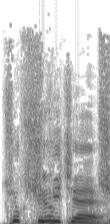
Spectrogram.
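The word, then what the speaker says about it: Zugspitze: 쭈꾸슈피체가 야, 발음 그 좀, 야, 쭉, 뭐, 아씨. 축 슈피체. 축 슈피체.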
